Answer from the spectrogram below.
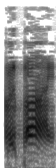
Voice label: "Goodbye", speech; Texas Instruments Speech Products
